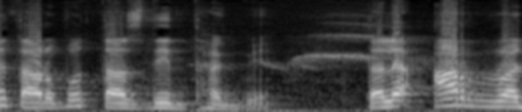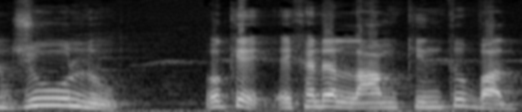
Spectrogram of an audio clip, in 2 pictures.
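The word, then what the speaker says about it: الرَّجُلُ: কি নিয়ম ছিল যে আলিফ লাম যুক্ত হলে লাম এর উচ্চারণ হয় না ওকে তাহলে এখানে কিন্তু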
